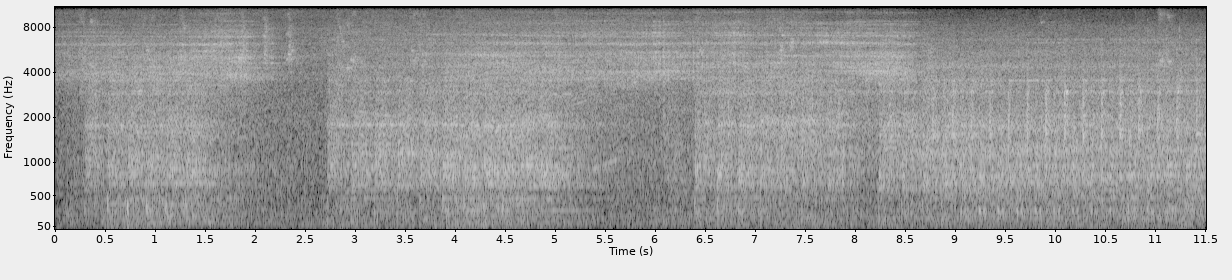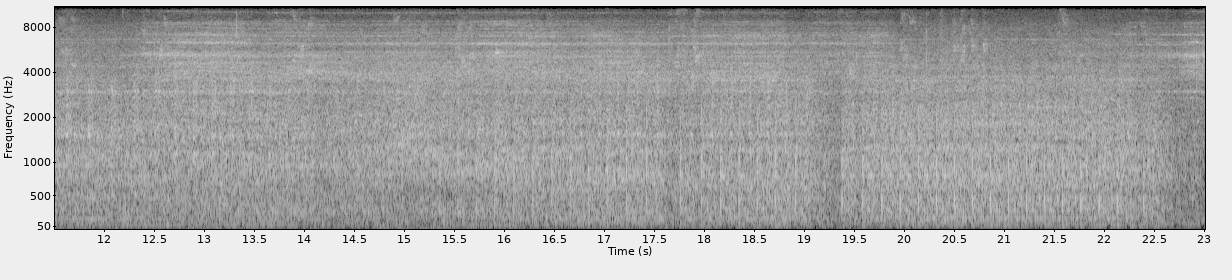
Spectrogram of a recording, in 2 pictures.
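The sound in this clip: Foundry soundscape from Fundiciones MAM: a dense, loud and continuous roar of heavy machinery with steady rattling and clanking. It holds nearly constant throughout, with no voices.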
